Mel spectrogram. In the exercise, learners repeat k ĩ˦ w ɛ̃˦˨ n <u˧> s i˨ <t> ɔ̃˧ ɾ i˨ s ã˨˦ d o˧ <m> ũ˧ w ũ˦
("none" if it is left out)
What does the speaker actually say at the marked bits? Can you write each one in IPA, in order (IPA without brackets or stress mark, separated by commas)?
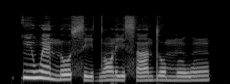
o˧, d, m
